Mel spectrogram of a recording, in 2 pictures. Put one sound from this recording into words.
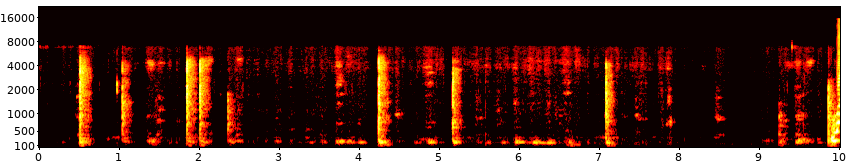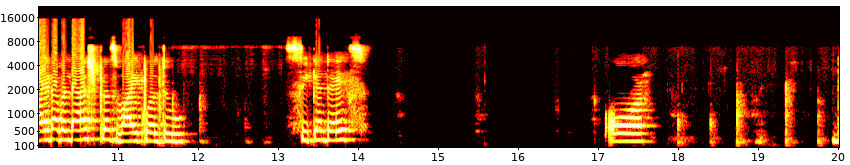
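Chalk taps and scratches on a blackboard in short strokes.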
